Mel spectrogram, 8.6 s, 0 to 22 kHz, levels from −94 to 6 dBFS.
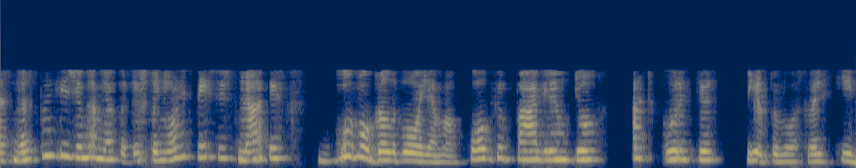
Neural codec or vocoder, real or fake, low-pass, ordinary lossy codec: codec, 24 kHz, 1 kbps, SNAC; fake; 7.2 kHz; AAC, 16 kbps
